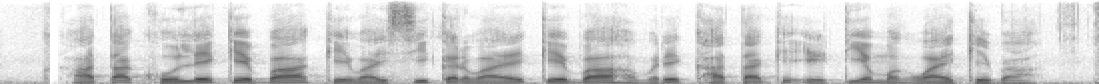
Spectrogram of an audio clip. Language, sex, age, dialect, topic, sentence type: Bhojpuri, male, 18-24, Western, banking, question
